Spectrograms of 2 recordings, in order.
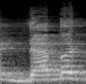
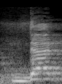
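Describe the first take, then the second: First: The word is said with a b sound. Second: The word is said without a b sound. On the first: The speaker calls it wrong. "यहाँ ये डेबिट नहीं पढ़ना" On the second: The speaker calls it right. "अगर एंड पे बी T आ जाए तो ये बी जो है साइलेंट हो जाता है"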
